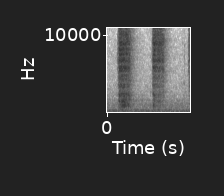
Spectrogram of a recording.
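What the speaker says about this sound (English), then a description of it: "I'm just going to spray this" Kryolan Dermacolor fixing spray misted from a pump bottle: three short, sharp spritzes in quick succession, close and crisp, with quiet room tone between them.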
